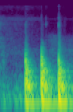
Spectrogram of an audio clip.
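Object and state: Van panel damped by sound deadening mat.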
